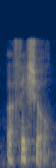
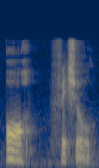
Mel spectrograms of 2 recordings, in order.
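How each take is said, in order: First: The first vowel is a short, weak schwa. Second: The first vowel is a full, over-pronounced vowel. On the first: The speaker calls it right. "it's a schwa" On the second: The speaker calls it wrong. "not official"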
